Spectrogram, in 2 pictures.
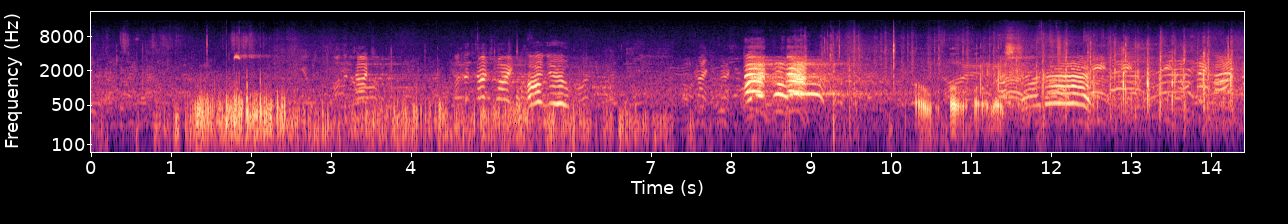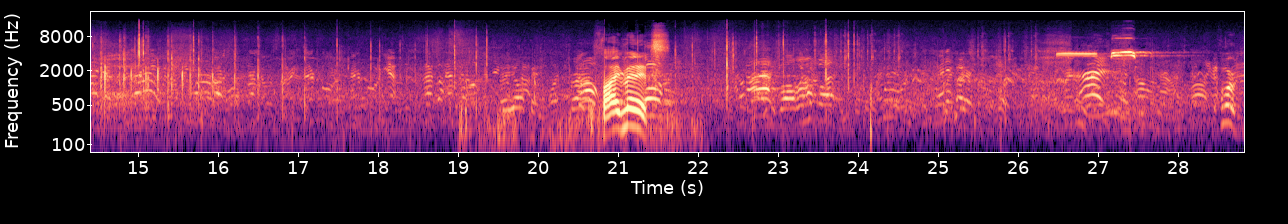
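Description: Young players shout to each other outdoors on an open field.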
